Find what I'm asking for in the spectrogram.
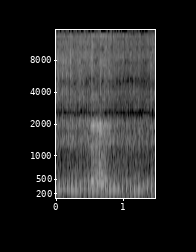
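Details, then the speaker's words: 2002 660R single-cylinder project engine idling cold on choke: light, sporadic tink-ticking over a quick steady idle; owner suspects cam, timing chain or decompression mechanism; exhaust valves were found over .050 loose and adjusted last week; carb suspected dirty, running rich. "you hear that little sporadic Ting Ting tick tick I'm guessing that's probably the cam or the cam chain timing chain or else it's a decompression mechanism"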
